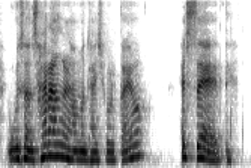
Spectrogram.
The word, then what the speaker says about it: 헤세드: 여기 헤세드 사랑, 인애가 사랑이고 정의가 뭔지 봅시다. 정의와 공의가 우선 사랑을 한번 다시 볼까요? 헤세드 히브리 말로 헤세드 헤세드 이 C 발음은 안 하네요.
